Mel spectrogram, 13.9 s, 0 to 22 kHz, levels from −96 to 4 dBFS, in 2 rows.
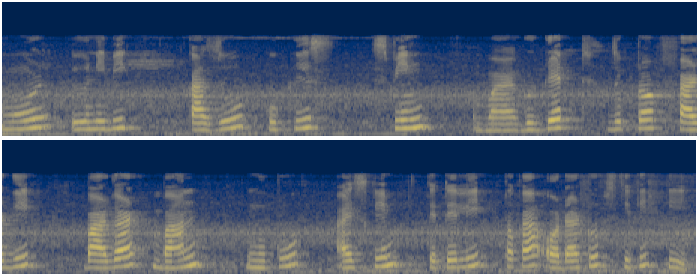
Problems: constant background noise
